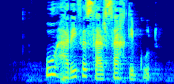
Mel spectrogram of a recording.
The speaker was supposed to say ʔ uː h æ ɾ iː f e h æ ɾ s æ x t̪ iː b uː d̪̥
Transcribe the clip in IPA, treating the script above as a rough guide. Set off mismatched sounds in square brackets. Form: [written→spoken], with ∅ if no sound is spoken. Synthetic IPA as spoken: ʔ uː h æ ɾ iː f e [h→s] æ ɾ s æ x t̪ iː b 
